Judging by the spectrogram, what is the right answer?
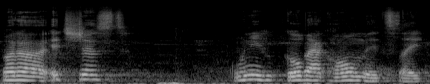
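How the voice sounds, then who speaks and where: A young woman born in DC and partly raised in Ghana, chatting casually as a podcast guest with a relaxed, pause-filled manner. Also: medium pitch, roomy sound, soft background music. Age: young adult. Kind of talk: casual chat.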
